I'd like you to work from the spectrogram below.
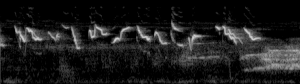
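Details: Lemon-bellied white-eye singing as a lure for a silent bird: a string of crisp, separate high notes, each swooping down or up, about a dozen in three seconds.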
